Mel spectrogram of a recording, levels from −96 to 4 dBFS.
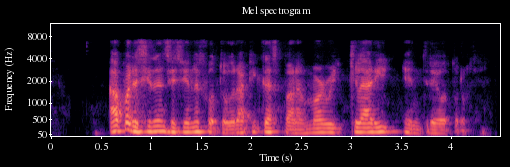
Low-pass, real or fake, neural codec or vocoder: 7.2 kHz; fake; codec, 16 kHz, 4.8 kbps, FACodec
